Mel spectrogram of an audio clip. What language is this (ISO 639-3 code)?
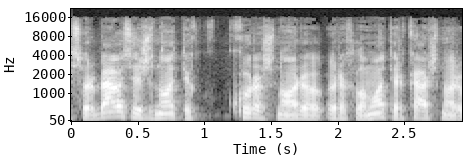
lit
